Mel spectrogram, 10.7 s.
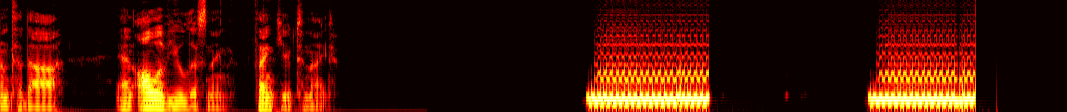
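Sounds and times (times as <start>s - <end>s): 
speech: 0.0s - 3.4s
telephone ringing for incoming call: 5.9s - 7.1s, 8.7s - 9.8s.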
